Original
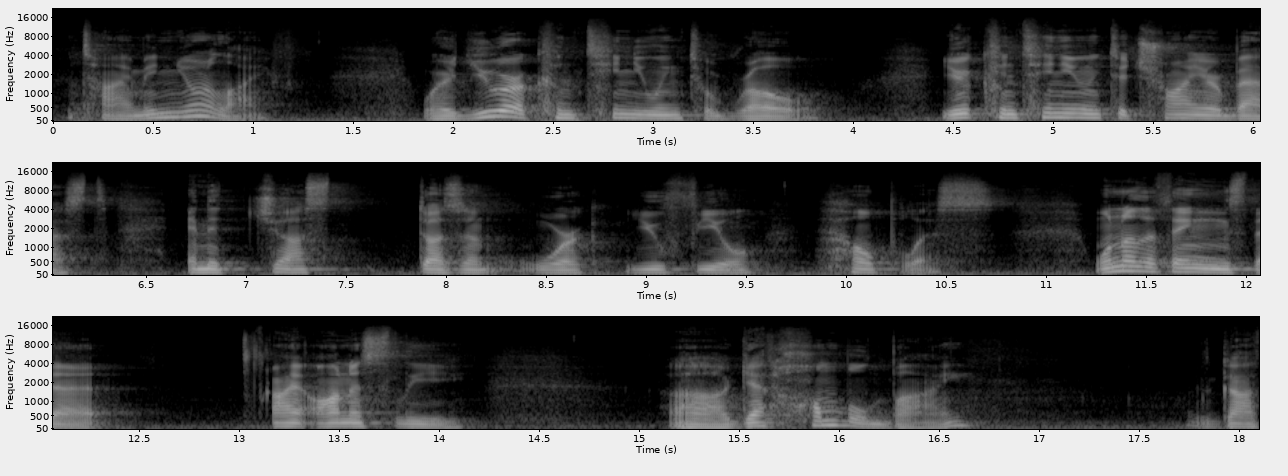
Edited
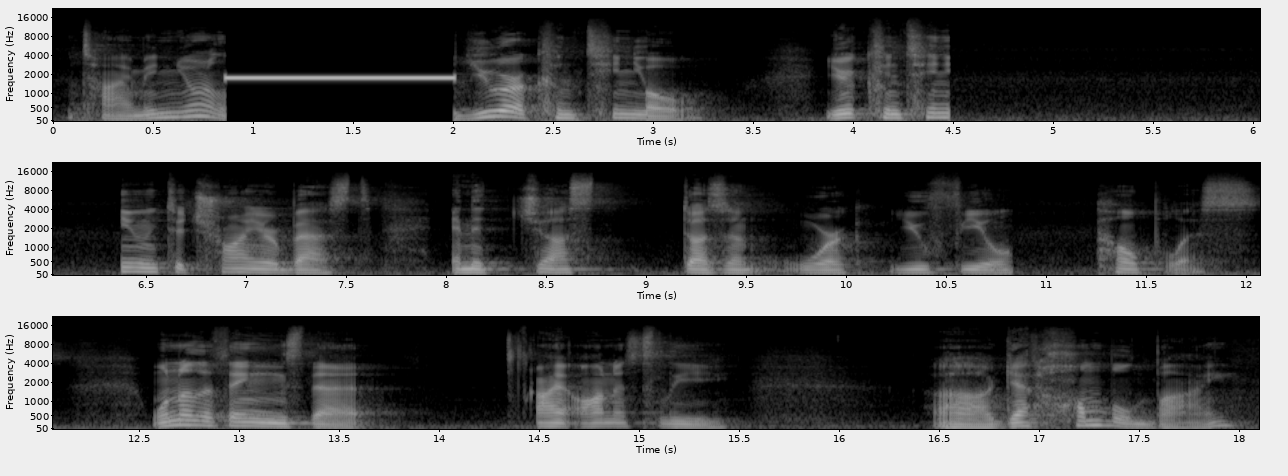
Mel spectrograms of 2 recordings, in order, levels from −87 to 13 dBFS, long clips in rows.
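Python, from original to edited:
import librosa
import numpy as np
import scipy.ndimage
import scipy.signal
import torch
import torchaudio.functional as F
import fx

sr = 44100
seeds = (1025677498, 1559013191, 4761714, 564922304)

y = fx.edit(x, sr, fx.bleep(start_s=0.86, length_s=1.15, hz=1760.0, db=-14.5),
    fx.cut(start_s=2.97, length_s=0.58),
    fx.insert_room_tone(at_s=5.06, length_s=1.9),
    fx.room_tone_fill(start_s=9.51, length_s=0.43),
    fx.fade_out_to(start_s=13.28, length_s=0.42, floor_db=-13.5), tone=tone)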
